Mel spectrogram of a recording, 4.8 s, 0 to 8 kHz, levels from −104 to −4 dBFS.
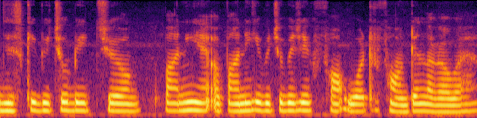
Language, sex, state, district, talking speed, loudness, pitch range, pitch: Hindi, female, Bihar, Vaishali, 200 wpm, -13 LUFS, 185-200 Hz, 195 Hz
